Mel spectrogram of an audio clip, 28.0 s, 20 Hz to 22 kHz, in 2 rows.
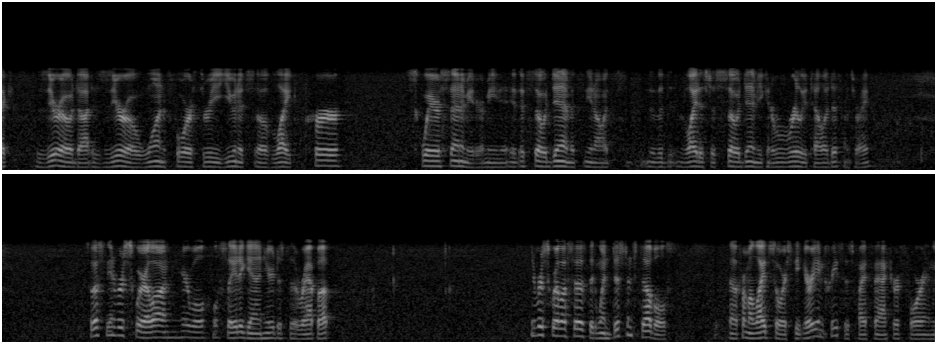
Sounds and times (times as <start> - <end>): Speech: 0.0 - 5.2, 6.1 - 13.1, 15.3 - 19.0, 21.9 - 27.9.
